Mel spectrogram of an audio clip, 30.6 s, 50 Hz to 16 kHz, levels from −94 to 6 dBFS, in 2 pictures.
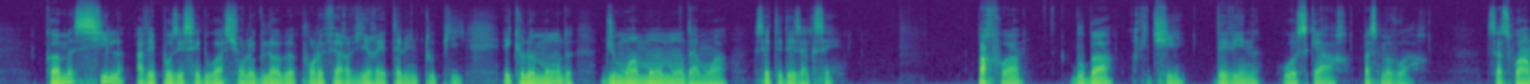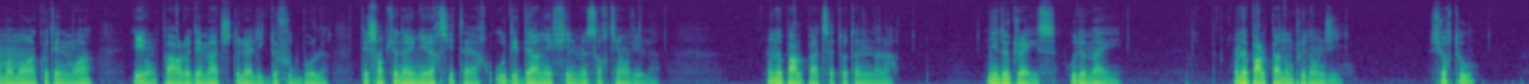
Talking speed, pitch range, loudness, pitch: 165 wpm, 100-115 Hz, -22 LUFS, 110 Hz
